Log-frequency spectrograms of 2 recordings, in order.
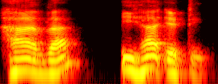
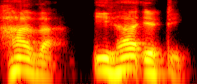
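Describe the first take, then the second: The two takes are said the same way.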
